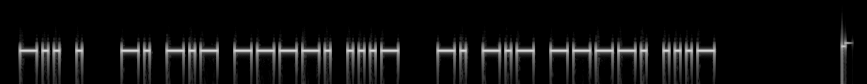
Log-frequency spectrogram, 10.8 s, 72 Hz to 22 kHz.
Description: Morse code, heard as a keyed tone, about 20 wpm, 700 Hz. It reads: DE NK9V NK9V
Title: SOTA QSO Practice 17wpm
